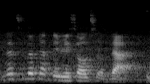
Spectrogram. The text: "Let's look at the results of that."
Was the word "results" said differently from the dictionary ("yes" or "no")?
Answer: no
